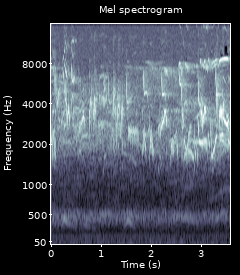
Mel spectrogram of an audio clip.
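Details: Dawn chorus on Dewlands Common: many birds sing at once, a dense overlapping tangle of high chirps, trills and whistled phrases, with soft low hooting notes beneath.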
